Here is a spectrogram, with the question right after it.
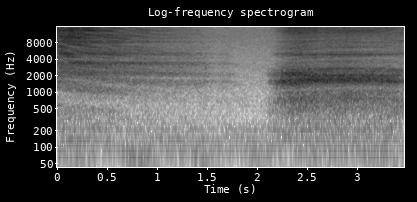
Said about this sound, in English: one more breath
